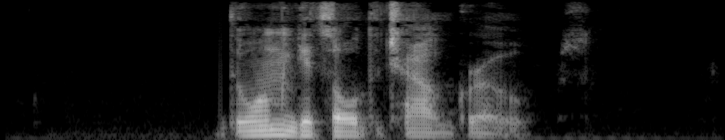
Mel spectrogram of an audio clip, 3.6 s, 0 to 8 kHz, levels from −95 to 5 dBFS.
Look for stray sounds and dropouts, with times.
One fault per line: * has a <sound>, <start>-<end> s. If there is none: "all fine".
all fine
